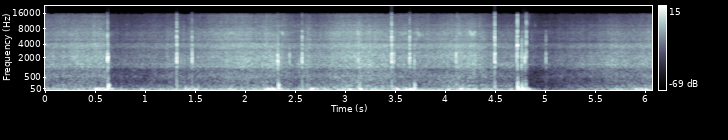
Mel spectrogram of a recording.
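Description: Windsurf board planing over chop: wind rushing across the camera microphone and water hissing, with sharp slaps as the board strikes the chop, the loudest about half a second in, at around two and a quarter seconds, and twice close together near four and three-quarter seconds. The rush drops off briefly about five seconds in, then builds back.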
